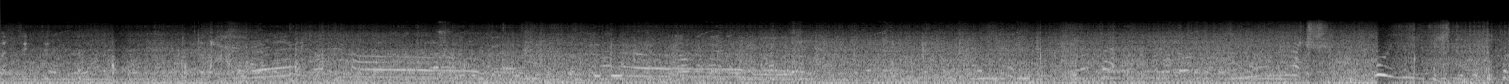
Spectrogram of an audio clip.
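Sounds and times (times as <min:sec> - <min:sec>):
ferry engine rumbling: 0:00.0 - 0:15.0
people talking: 0:00.0 - 0:15.0.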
